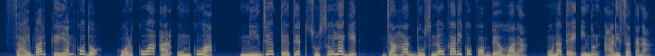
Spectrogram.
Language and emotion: Santali, disgusted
